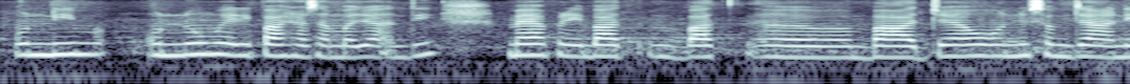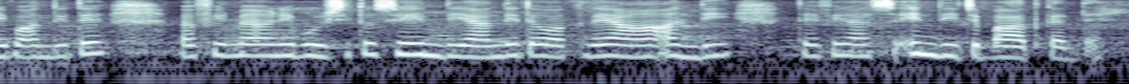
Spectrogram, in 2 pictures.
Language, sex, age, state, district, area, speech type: Dogri, female, 18-30, Jammu and Kashmir, Udhampur, rural, spontaneous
